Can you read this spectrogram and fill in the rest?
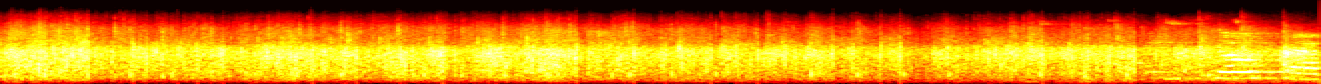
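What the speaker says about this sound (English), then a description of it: "A round of applause for our children." Audience applause for children at an elementary school poetry night, a dense, steady wash of clapping lasting the whole stretch, with a few voices rising near the end.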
